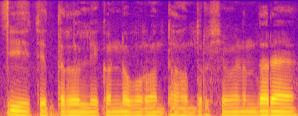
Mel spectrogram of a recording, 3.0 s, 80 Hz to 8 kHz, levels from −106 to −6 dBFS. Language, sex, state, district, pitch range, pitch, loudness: Kannada, male, Karnataka, Belgaum, 95-100 Hz, 100 Hz, -16 LUFS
